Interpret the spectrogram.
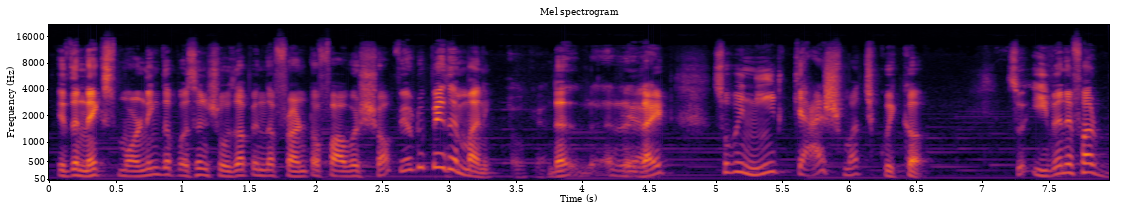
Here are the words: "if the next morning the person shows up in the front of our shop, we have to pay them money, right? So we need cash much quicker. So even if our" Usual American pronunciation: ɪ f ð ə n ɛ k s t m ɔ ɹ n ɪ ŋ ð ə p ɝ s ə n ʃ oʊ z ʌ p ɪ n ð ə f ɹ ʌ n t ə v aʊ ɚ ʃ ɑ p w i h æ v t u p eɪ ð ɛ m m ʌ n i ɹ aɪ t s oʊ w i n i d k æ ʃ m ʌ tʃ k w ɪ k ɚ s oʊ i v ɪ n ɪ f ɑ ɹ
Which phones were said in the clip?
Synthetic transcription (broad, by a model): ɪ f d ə n ɛ k s t m ɔ ɹ n ɪ ŋ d ə p ɝ s ə n ʃ oʊ z ʌ p ɪ n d ə f ɹ ʌ n t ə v aʊ ɚ ʃ ɑ p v i h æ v t u p eɪ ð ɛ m m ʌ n i ɹ aɪ t s oʊ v i n i d k æ ʃ m ʌ tʃ k w ɪ k ɚ s oʊ i v ɪ n ɪ f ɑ ɹ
